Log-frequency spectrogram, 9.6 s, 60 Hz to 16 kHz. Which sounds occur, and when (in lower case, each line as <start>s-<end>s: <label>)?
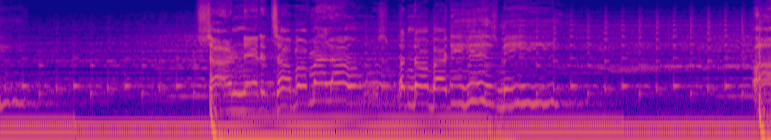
0.0s-9.6s: music
2.5s-4.8s: male singing
5.0s-7.0s: male singing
